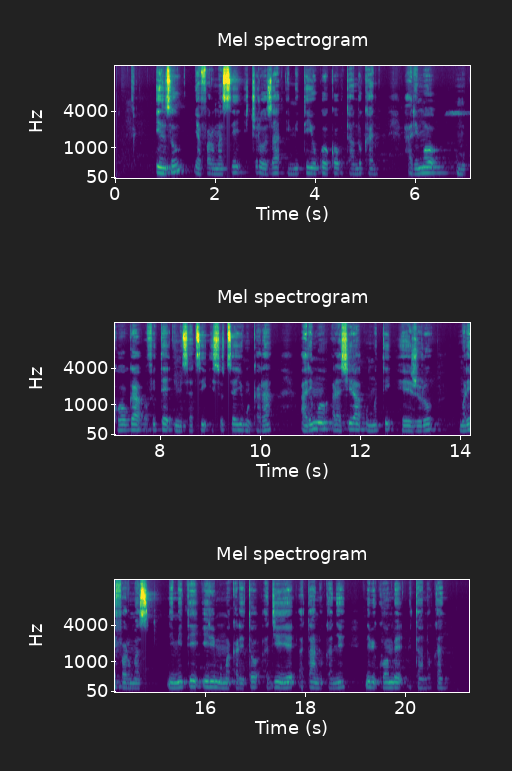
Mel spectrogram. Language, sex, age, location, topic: Kinyarwanda, male, 18-24, Nyagatare, health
